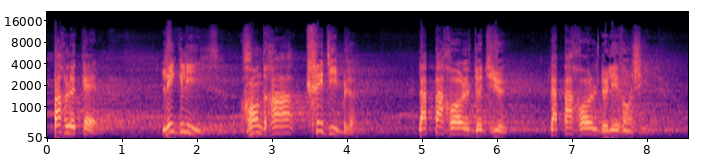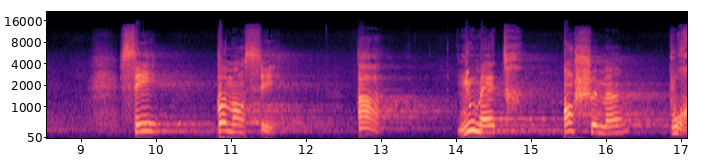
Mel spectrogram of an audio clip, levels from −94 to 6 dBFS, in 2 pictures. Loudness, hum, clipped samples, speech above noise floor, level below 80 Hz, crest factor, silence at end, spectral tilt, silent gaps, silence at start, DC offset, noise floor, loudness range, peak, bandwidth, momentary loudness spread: -16 LUFS; none; under 0.1%; 30 dB; -60 dBFS; 16 dB; 0 s; -2.5 dB/octave; none; 0 s; under 0.1%; -46 dBFS; 3 LU; -2 dBFS; 14.5 kHz; 21 LU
